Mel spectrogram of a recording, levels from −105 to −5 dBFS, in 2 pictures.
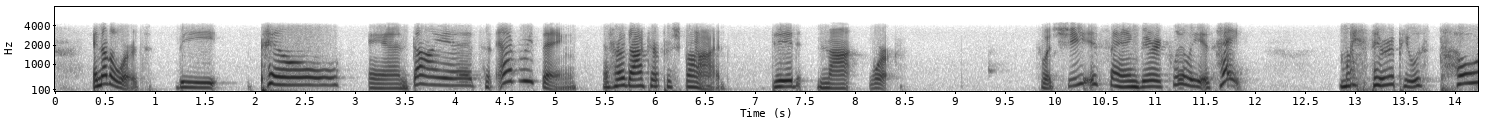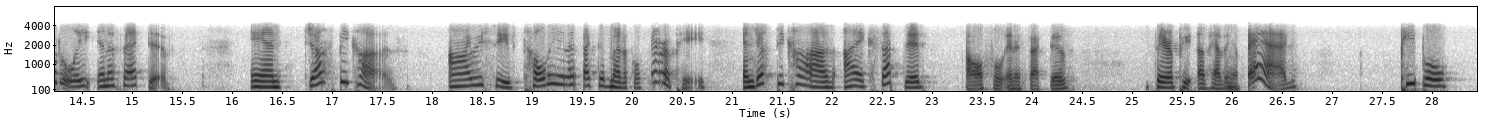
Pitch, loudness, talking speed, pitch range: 210 Hz, -26 LUFS, 110 wpm, 180-260 Hz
